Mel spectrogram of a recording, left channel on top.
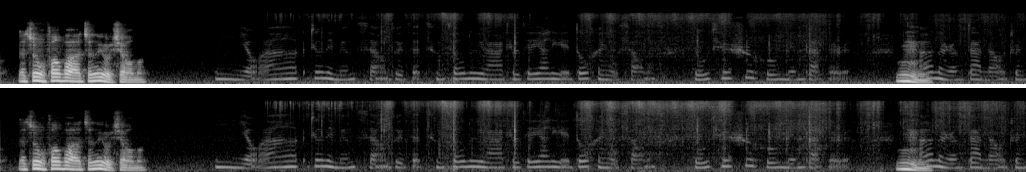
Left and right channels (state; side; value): noise; left; rumble, 25 dB below the sound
